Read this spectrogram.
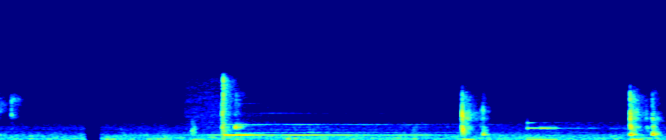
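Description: A soft chime rings as a card is played.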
